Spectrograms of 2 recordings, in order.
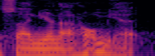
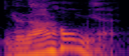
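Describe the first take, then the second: First: Soft, lower, tender reply; tender voice of God. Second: Tender whispered repeat of "You're not home yet"; whispered God's voice. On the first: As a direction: gently comfort a grieving son. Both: Acted. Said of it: "so tenderly said".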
